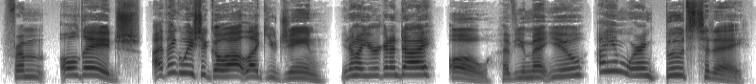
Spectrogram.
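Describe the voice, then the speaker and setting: A woman's voice: sits high, big pitch swings, moderate pace, few pauses, no echo, studio quality. An actress playing a tough, foul-mouthed, wisecracking young woman survivor in a video game, blunt and naturalistic. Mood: playful. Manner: blunt, sweary, wry.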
